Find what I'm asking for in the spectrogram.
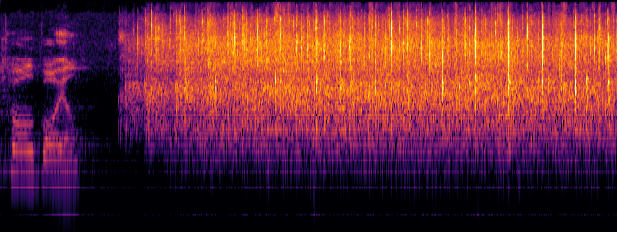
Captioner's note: applause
